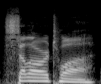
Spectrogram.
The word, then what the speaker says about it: Stella Artois: Stella Artois.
